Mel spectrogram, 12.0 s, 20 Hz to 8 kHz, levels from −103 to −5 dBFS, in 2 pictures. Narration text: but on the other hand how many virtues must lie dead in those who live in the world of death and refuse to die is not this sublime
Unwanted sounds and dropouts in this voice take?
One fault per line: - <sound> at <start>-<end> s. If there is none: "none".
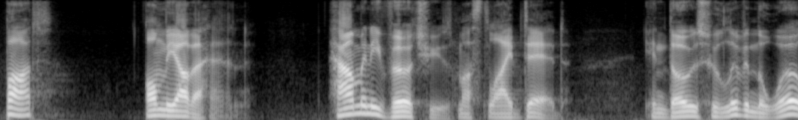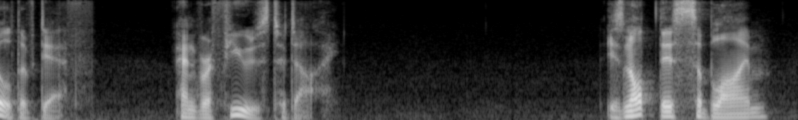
none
